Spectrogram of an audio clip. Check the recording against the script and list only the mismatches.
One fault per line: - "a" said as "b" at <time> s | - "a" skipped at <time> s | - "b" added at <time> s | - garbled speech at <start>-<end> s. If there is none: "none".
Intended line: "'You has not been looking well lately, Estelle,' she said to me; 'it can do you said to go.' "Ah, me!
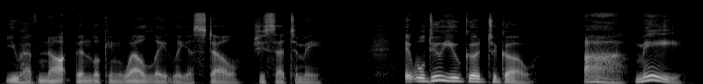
- "has" said as "have" at 0.2 s
- "can" said as "will" at 4.1 s
- "said" said as "good" at 4.6 s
